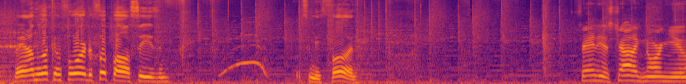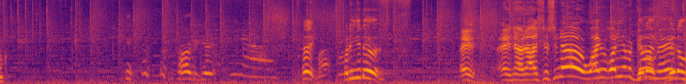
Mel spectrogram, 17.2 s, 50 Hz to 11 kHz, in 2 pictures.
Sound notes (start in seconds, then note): 5.0 cinematic music; 8.5 laughs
